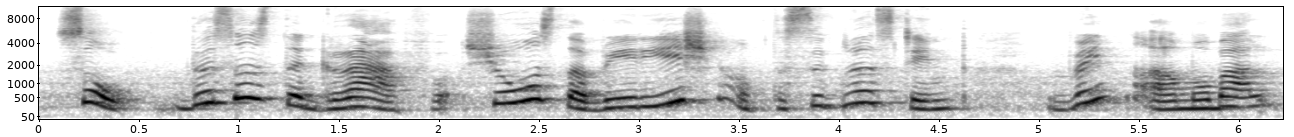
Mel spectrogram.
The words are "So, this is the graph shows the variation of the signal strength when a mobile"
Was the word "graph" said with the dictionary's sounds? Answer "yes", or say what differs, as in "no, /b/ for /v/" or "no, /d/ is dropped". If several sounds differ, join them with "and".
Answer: yes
